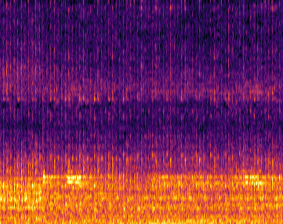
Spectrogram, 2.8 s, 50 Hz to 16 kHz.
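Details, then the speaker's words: Maruti Suzuki Swift diesel at about 154,000 km that had loud knocking, suspected timing kit, after the timing kit work and setting the timing marks: even, smooth idle with a steady hum and no knocking or tapping. Normal idle. "देख सकते हो अभी अपनाय गाड़ी एकदम पूरा silent है"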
